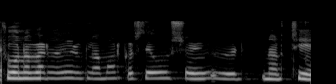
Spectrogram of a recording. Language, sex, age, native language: Icelandic, male, 11, Icelandic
